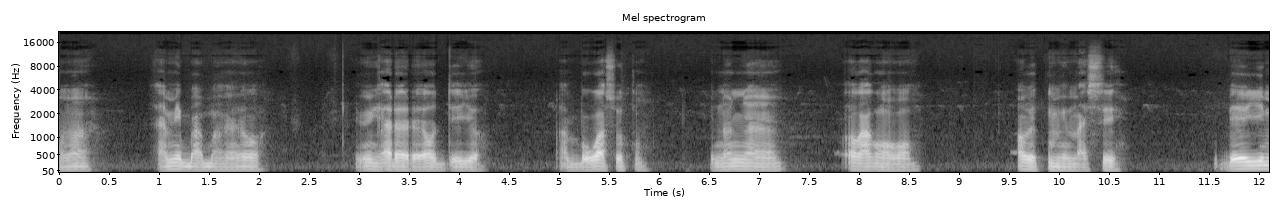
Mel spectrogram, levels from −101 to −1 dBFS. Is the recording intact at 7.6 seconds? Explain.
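Yes, at 7.6 seconds the speech runs through intact, with no dropout, click, distortion or other fault at that moment.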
